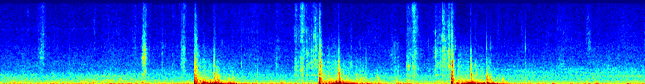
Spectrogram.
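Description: Three heavy knocks on the closed cathedral door, evenly spaced about a second and a half apart, each booming briefly before it dies away.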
